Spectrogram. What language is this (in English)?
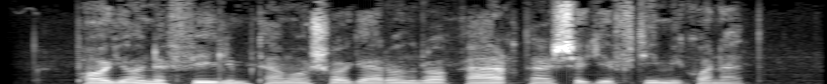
Persian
